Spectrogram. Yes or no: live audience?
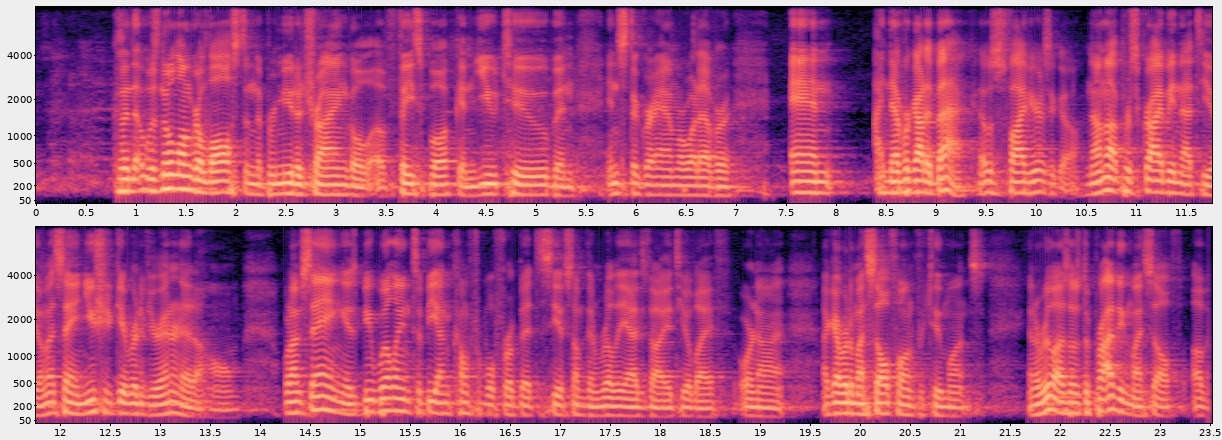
yes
